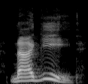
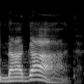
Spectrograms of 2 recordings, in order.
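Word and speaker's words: נגיד: Now, in the Israeli, it's pronounced Nagid. The ancient Hebrew, Nagad.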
